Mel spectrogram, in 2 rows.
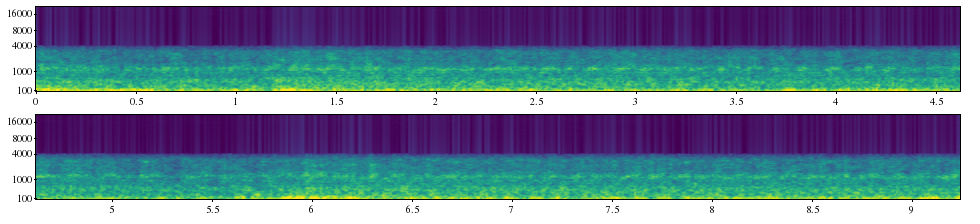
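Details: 2003 GMC Sierra Z71 5.3L V8 (non-flex fuel) cold start after overnight in single-digit temperatures, idling without throttle: uneven loping idle with irregular stumbles; lean and misfire codes, owner suspects failing intake gasket; smooths when warm.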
